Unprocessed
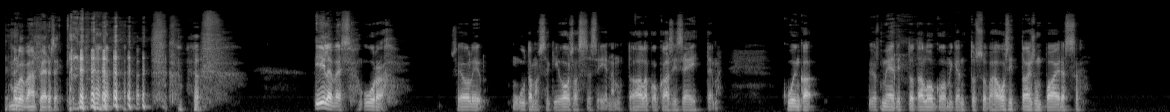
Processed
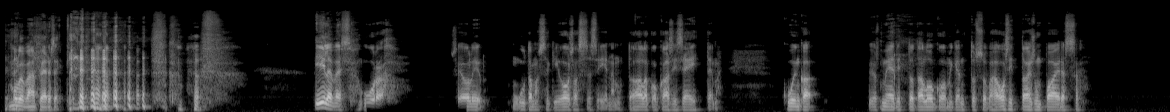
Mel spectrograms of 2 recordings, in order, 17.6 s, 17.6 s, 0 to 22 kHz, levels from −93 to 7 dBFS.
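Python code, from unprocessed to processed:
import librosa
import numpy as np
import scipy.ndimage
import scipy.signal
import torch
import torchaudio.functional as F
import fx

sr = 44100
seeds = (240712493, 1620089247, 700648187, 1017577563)

y = fx.highpass(x, sr, hz=470.0, slope=24, at=(5.48, 7.0))
y = y * librosa.db_to_amplitude(-3.0)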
